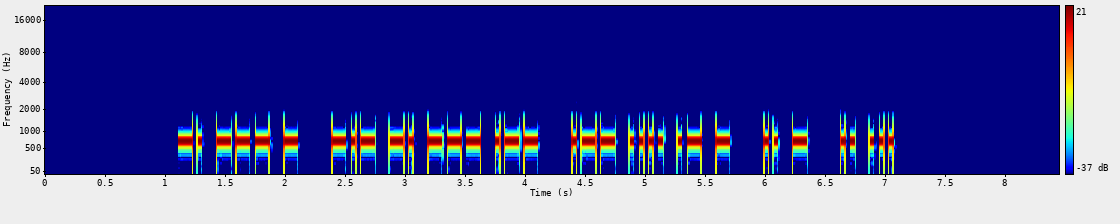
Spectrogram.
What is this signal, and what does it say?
Morse code, heard as a keyed tone, about 30 wpm, 700 Hz. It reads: NOT KNOW WHAT IT IS
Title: Sets of 5 Words Encore 30wpm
